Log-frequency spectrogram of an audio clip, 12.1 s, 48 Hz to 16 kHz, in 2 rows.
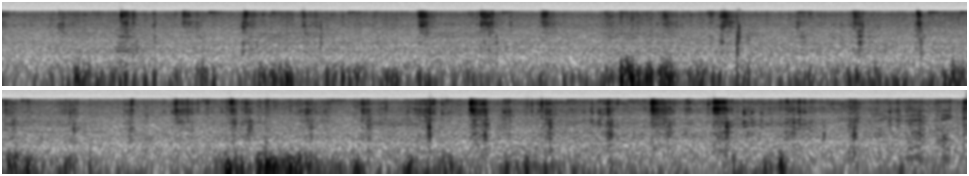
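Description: Wind rumbling on the microphone in gusts, strongest about 4 and 7.5 seconds in, with irregular clicks and taps throughout, like footsteps on asphalt as the camera follows along.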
